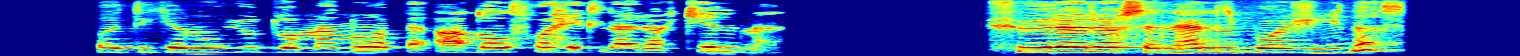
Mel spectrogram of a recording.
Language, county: Lithuanian, Šiauliai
